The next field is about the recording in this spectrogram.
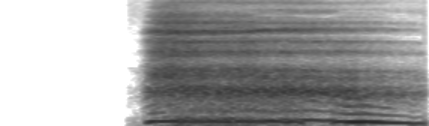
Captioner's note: annoyed sigh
